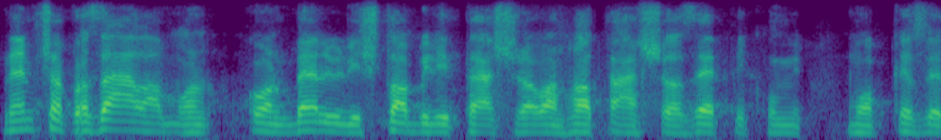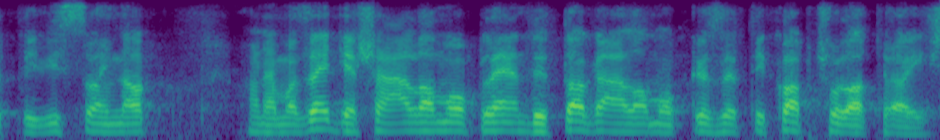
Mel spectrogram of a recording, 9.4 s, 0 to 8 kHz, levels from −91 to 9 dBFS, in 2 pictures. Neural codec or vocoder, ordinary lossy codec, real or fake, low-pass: codec, 24 kHz, 3 kbps, HILCodec; Opus, 16 kbps; fake; 7.2 kHz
